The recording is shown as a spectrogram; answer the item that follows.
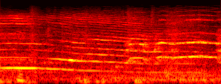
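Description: Roosters crowing: one long drawn-out crow that sinks slowly in pitch, followed a little over a second in by a second, higher crow.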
